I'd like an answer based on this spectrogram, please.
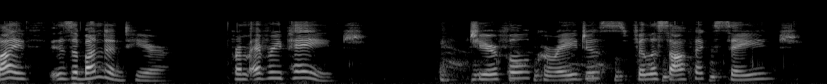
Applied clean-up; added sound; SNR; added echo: neural separator model SepFormer DNS4.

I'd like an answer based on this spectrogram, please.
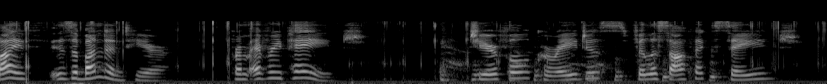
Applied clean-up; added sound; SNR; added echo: none; Chewing, mastication + Cough; 14 dB; none.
